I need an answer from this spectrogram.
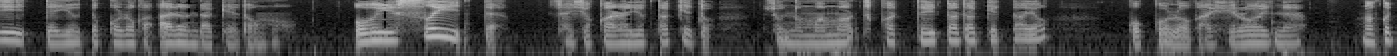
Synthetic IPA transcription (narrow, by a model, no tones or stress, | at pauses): iːt̪ːe̞jɯ̟ːt̪o̞ko̞ɾo̞ɡa̰ʔaɾɯ̟̃nd̪ake̞d̪o̞̰mo̞ | oisɨit̪ːe̞̰ | saiɕo̞kaɾajɯ̟t̪ːake̞d̪o̞̰ | so̞no̞mamat͡sɨ̥kat̪ːe̞it̪ad̪ake̞t̪ajo̞ | kʰo̞ko̞̰ɾo̞̰ɡa̰çiɾo̞ine̞ | makɯ̟t̪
